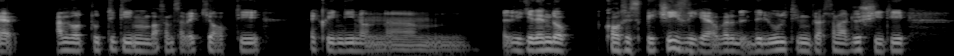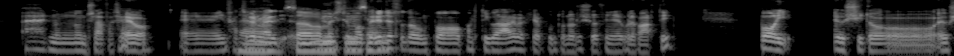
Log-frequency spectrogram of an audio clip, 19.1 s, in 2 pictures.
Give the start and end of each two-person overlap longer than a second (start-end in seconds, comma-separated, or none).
11.9-13.5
